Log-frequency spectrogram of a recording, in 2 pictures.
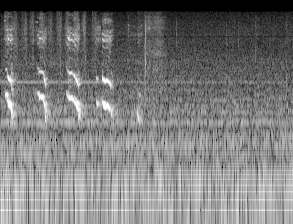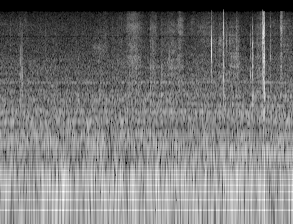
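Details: Poodle x Maltese mix puppy whimpering: four short, high, downward-sliding whines packed into the first second, then only a steady low background hum for the rest.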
